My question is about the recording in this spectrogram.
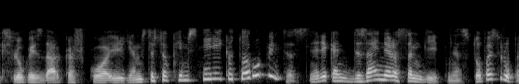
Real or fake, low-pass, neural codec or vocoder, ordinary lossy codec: fake; 5.4 kHz; vocoder, 22.05 kHz, 80 mel bands, WaveNeXt; Opus, 32 kbps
